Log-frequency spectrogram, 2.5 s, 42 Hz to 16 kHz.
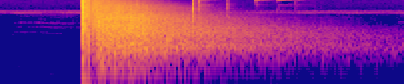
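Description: A single loud unsuppressed gunshot from a Guardian Defense GDM556k rifle, sharp and close, followed by a long fading echo outdoors.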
